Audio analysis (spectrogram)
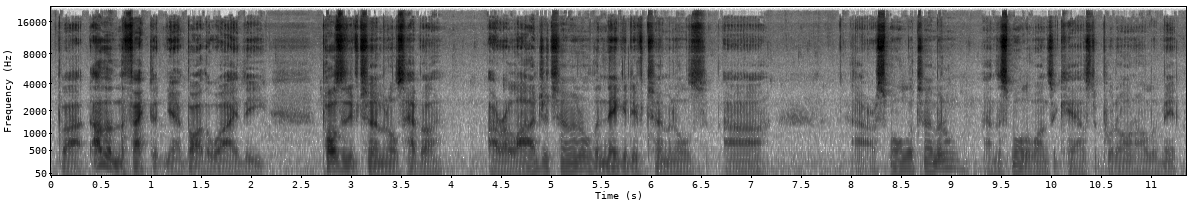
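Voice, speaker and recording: An extremely low-pitched man with a bright edge to his voice talks through a hands-on task as an instructor. His delivery is informal and unscripted, wandering and hesitant, with dry asides. Faint noise sits behind him. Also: animated, brisk. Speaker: instructor from a loudspeaker kit maker.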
